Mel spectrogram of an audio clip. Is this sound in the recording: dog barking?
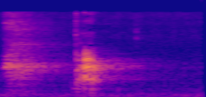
yes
